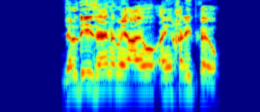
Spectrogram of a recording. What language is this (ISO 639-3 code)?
snd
